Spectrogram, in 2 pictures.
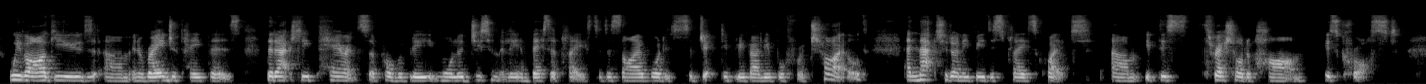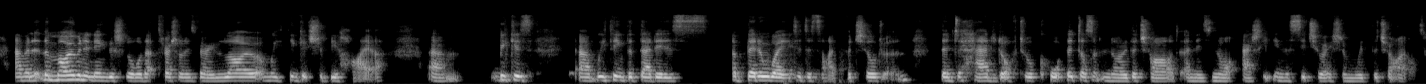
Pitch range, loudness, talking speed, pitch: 165-195 Hz, -22 LUFS, 210 wpm, 175 Hz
